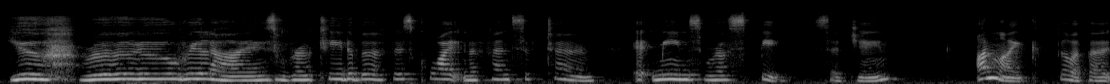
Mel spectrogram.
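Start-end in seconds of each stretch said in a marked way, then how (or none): 0.1-7.9 put-on a plummy English accent dripping with snobbery, slowing down on the last words; snobbish Queen's English. Jane correcting Philippa, snobbish in a posh English accent. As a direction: look down your nose, very Queen's English. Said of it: "peppered with exaggerated snobbery".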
